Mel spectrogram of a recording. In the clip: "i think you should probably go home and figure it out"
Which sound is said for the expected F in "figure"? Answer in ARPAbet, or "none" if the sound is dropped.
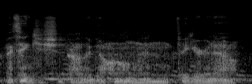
F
